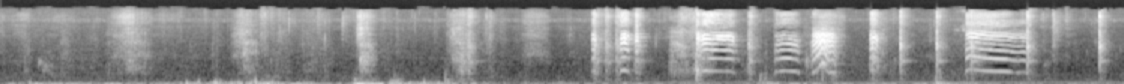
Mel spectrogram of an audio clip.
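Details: Boston Terrier puppies at play: after scuffling and thuds, a series of sharp rising squeaks and yelps follows in the second half, some stacked with bright overtones.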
